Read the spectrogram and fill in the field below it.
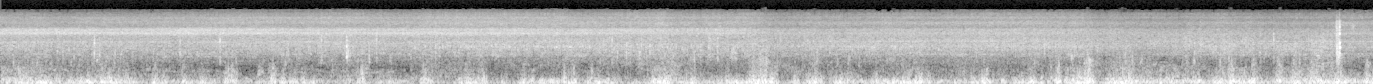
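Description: Bicycle tyres rumble and bump over a dirt trail.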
